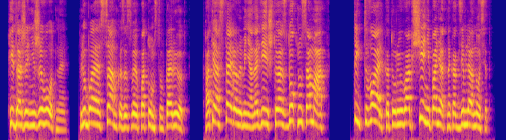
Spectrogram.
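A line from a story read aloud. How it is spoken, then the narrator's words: Shouted. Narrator (Russian): В своих подростковых мечтах, прокричав все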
